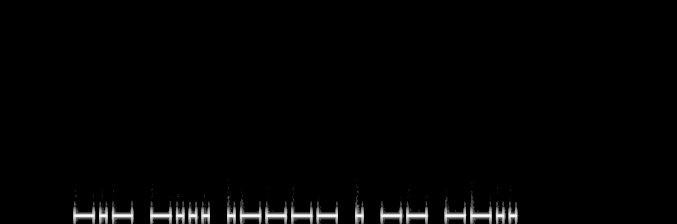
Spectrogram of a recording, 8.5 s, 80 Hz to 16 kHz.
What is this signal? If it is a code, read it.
Morse code, heard as a keyed tone, about 16 wpm, 700 Hz. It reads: KB1EMZ
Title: USA Call Signs - 6 Characters - 15wpm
